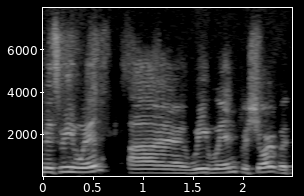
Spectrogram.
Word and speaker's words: Huy Nguyen: So my name is Huy Nguyen. Huy Nguyen for short, with the is the easy way to pronounce my name.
